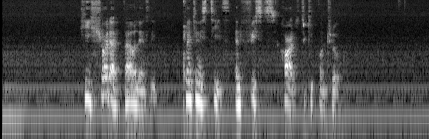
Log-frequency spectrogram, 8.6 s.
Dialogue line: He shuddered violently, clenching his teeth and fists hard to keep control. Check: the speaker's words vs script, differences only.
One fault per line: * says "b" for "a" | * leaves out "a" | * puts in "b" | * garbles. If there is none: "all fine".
all fine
